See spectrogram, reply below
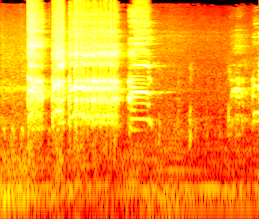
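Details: Cock crow from a compilation of Vietnamese and American Sil roosters, broken into four loud, choppy bursts within about a second and a half, then a quieter pause and a faint further note at the end.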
